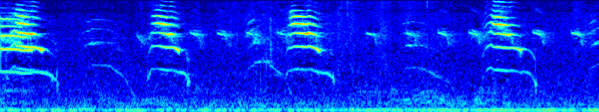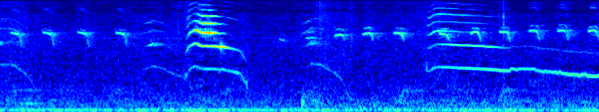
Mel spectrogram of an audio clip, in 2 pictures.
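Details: Meowing cat, short insistent mews at first in quick succession, then a pause, ending with a longer, thinner drawn-out meow; faint background hum throughout.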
